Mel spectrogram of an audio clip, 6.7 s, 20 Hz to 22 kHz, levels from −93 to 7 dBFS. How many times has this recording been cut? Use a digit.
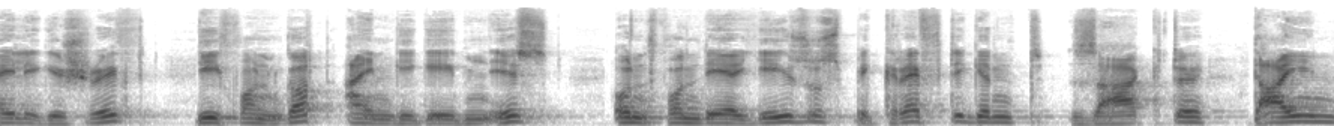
0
